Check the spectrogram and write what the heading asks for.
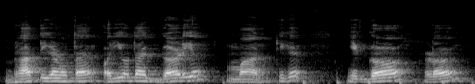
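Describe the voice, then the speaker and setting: Speaking with a Hindi accent, a male teacher walks through an exam-prep spelling lesson word by word, posing questions and answering them himself. His voice sits a little high yet mellow, expressive and unhurried. The audio is dull and carries a roomy echo.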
